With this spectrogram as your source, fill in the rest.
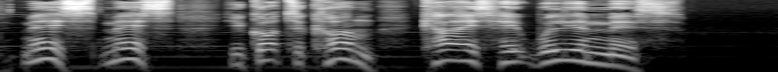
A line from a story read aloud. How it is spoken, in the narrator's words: One of the other children shouted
